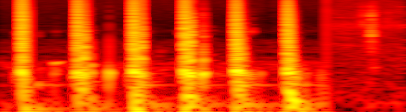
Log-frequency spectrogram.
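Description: A rubber mallet knocking on a screwdriver wedged in a pool return jet's eyeball retaining ring: a quick, regular series of about six taps, three to four a second, that stops about a second and a half in. The blows drive the ring counterclockwise to loosen the eyeball fitting from the return.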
